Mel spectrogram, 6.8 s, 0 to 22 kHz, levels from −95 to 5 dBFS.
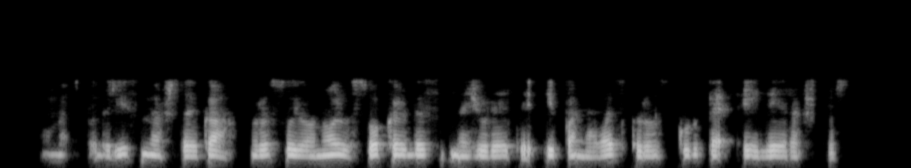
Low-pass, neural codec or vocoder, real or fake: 3.6 kHz; vocoder, 44.1 kHz, 128 mel bands every 256 samples, BigVGAN v2; fake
